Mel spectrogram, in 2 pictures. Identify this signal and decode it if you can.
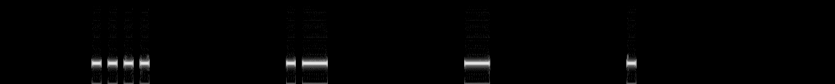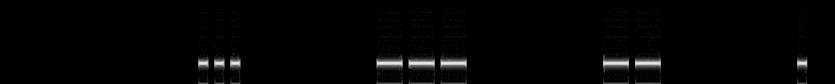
Morse code, heard as a keyed tone, about 15 wpm, spaced as for 5 wpm, 1000 Hz. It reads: HATE SOME
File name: qotdfiles / 5wpm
